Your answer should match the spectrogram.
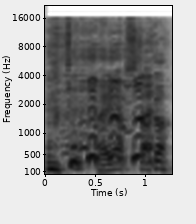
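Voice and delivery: high, laughing taunt; gloating laugh. Real, not acted. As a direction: crow it through a laugh. Bet win, said twice.

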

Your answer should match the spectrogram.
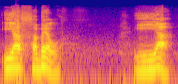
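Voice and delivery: slow, drawn-out magic word; slow incantation. Shown as a demonstration. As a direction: intone it like a spell. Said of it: "Vamos con la tercera".

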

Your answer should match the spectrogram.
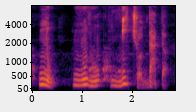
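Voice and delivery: loud, high protest; emphatic refusal. A narrator's reading. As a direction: refuse outright, loudly. Fleas refuse the plan. (refuz hotărât)

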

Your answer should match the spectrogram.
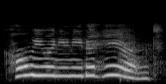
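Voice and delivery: very high, squeaky bird voice; bird character. A narrator's reading. Bird says goodbye.

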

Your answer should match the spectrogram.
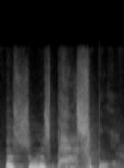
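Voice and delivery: slow, hushed little plea; breathy child's whisper of a wish; pleading whisper. Acted. The kids pleading for a trip.

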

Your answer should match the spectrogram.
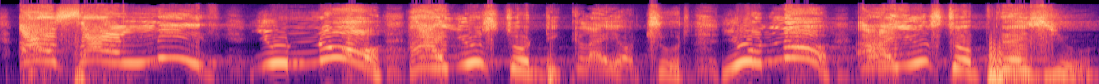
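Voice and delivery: high loud desperate plea; loud tearful pleading; pleading shout. Acted. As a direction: beg God at full voice. King pleading with God.

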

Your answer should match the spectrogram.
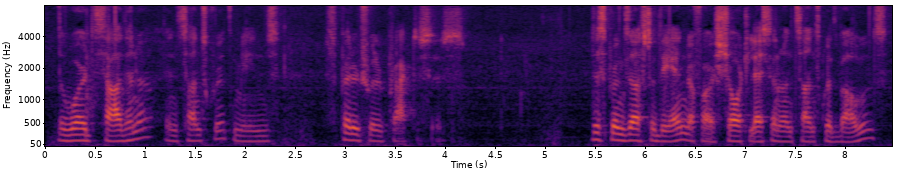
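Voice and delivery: ordinary talk

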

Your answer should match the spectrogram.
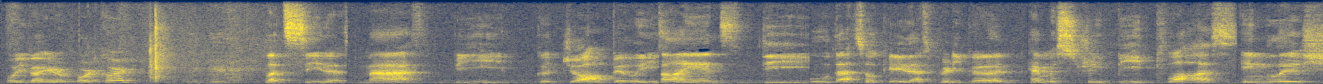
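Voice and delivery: low, soft and slow praise; proud dad. Acted. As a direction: praise him warmly. Western dad praises report card.

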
